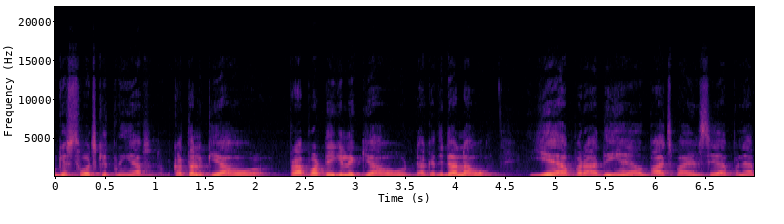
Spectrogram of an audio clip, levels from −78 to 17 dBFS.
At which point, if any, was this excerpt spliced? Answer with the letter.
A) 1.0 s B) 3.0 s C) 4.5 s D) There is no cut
A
